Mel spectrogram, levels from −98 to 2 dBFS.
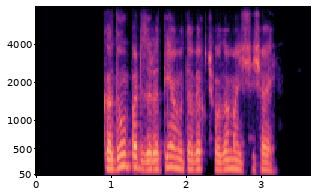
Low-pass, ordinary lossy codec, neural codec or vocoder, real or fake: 7.2 kHz; Opus, 32 kbps; none; real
